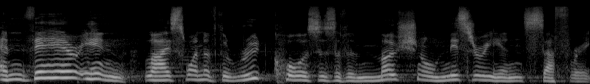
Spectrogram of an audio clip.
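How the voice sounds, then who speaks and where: In an Australian accent, a woman at medium pitch speaks at a fairly slow pace with lively intonation and hardly any pauses, with audible room echo. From Australia, Melbourne. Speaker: psychologist. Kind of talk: conference talk.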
